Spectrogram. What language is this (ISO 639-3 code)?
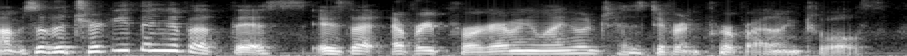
eng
